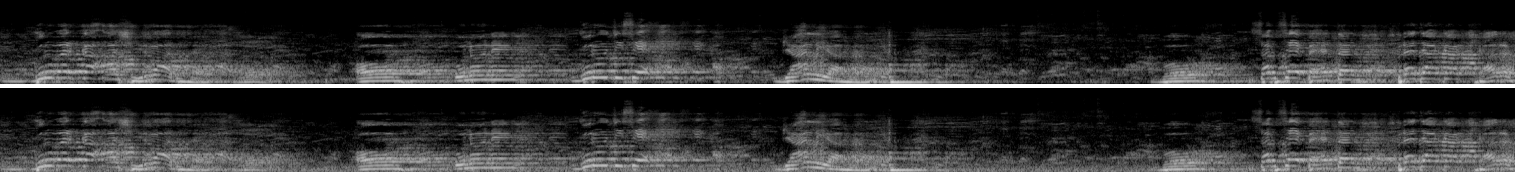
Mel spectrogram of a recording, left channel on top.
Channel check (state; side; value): noise; right; rumble, 14 dB below the sound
